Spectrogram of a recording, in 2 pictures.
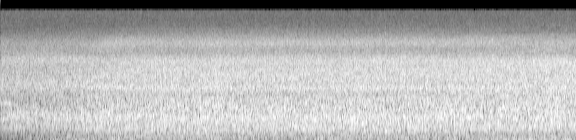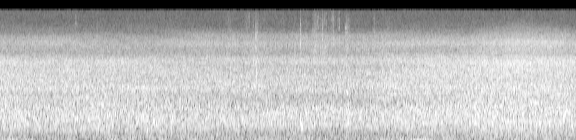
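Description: Steady rushing of white water from Onaping Falls, an even noise that holds at one level throughout.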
